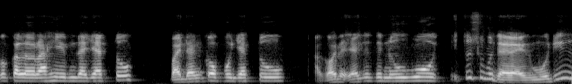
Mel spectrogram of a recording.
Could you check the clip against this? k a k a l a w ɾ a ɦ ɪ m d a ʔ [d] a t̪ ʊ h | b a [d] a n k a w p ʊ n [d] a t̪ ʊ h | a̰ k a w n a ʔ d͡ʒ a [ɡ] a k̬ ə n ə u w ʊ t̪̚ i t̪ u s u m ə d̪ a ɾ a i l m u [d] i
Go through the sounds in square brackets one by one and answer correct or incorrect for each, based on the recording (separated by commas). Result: incorrect, correct, incorrect, correct, correct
